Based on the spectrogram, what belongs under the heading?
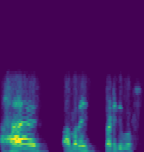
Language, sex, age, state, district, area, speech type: Bengali, male, 18-30, West Bengal, Jalpaiguri, rural, conversation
